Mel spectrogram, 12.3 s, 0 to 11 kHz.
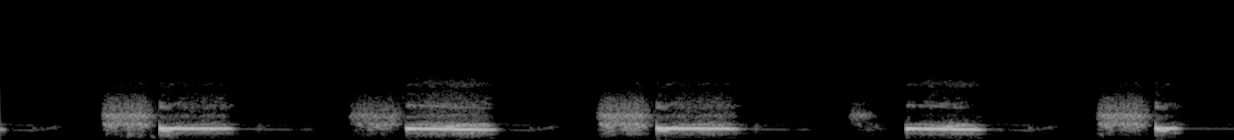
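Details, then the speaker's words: Recorded lung sounds played during a cardiac arrest management teaching session: musical, multi-pitched polyphonic wheezes on each breath out, about 24 breaths a minute. "so that that noise was a wheeze so the reason we know that it's a wheeze is it's polyphonic so it's got lots of different pictures of note and sounds"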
